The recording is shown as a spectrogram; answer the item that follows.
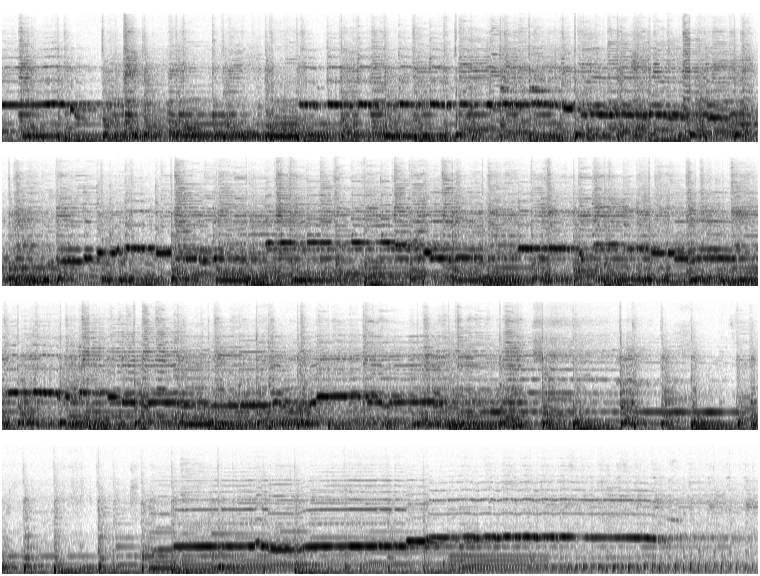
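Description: Live instrumental music: a flute melody in long held notes over acoustic guitar and hand-played djembe drumming.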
